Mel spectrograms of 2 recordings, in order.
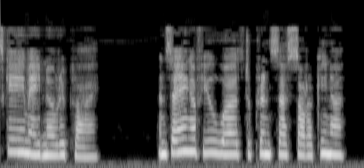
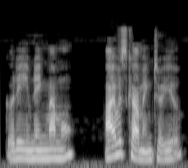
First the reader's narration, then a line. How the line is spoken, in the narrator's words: he said coldly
